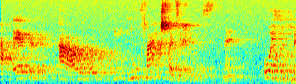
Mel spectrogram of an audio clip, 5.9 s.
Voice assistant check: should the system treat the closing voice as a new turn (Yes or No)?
No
